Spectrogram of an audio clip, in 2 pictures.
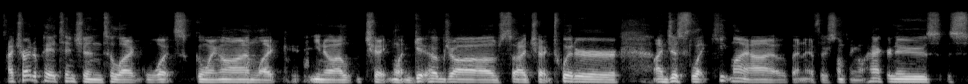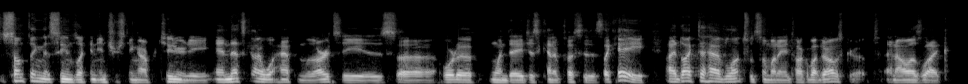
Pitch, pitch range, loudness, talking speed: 115 Hz, 105-125 Hz, -20 LUFS, 235 wpm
